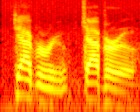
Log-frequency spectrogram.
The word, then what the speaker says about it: Jabiru: Jabiru.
